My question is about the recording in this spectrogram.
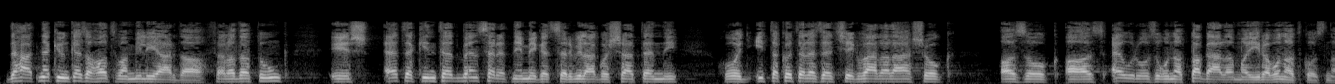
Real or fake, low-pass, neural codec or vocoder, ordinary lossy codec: real; none; none; none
